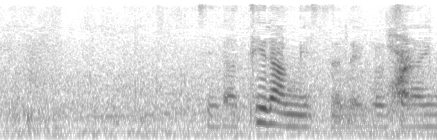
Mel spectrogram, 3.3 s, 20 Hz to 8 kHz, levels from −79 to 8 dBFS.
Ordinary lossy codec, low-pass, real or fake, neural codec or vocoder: none; 7.2 kHz; real; none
